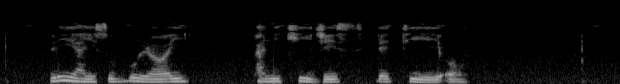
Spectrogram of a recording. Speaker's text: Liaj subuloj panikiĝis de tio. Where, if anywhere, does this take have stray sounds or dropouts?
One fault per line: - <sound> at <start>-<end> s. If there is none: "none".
none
